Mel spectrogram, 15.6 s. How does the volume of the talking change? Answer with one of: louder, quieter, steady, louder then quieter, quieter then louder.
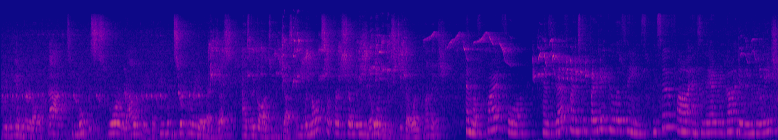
steady.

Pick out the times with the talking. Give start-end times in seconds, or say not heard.
0.0-15.5.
